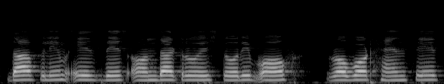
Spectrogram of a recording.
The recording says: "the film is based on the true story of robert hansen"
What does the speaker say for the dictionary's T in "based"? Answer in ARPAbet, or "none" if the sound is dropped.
T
